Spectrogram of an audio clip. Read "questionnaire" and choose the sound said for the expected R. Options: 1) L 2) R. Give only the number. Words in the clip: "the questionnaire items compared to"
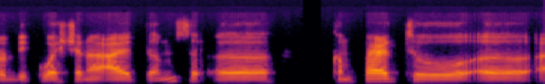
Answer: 1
